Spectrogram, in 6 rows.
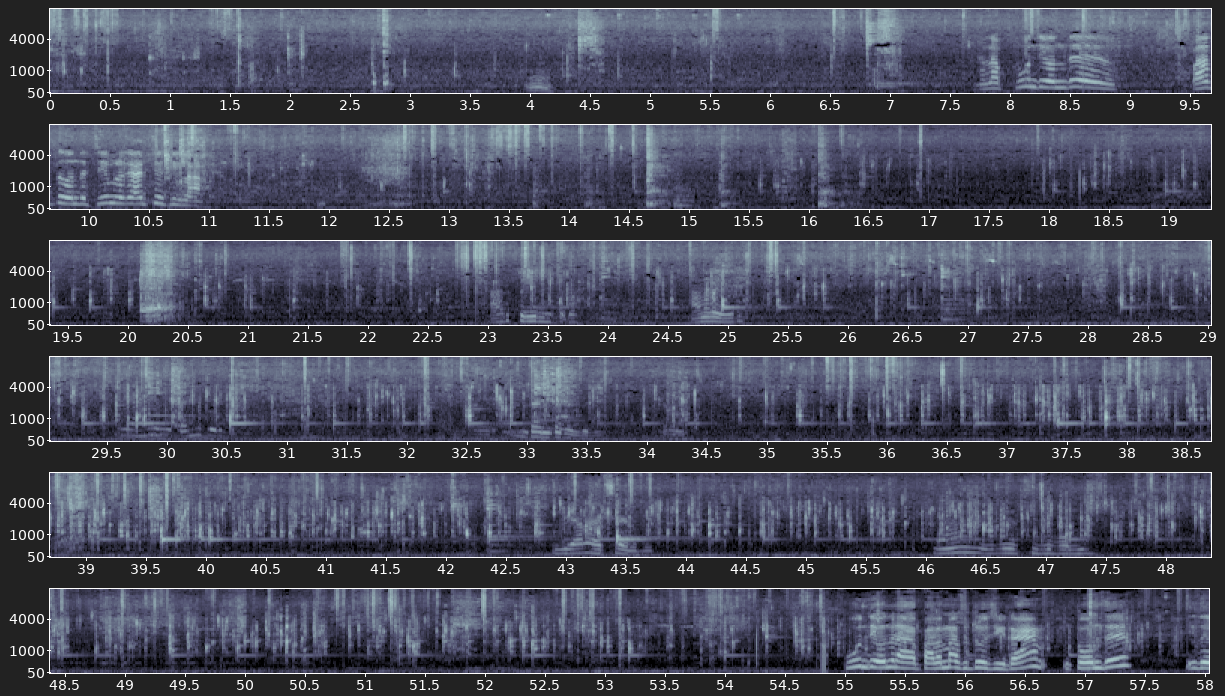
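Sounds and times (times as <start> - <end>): batter frying in hot oil: 0.0 - 58.0
oil dripping off skimmers: 0.0 - 58.0
oil spattering: 0.0 - 58.0
metal ladles clicking: 17.9 - 58.0.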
